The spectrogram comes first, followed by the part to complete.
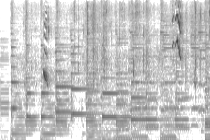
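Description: Bright keyboard background music with two short, high squeaks from an Asian small-clawed otter, one about a second in and another near the end.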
